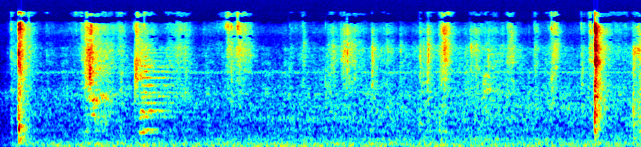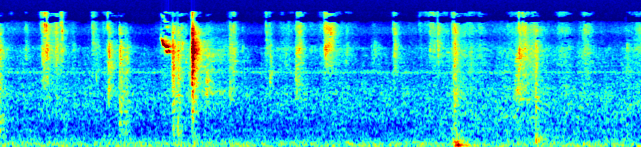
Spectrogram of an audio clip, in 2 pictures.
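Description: Bags thump and rustle as they are loaded into a car boot.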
